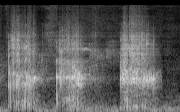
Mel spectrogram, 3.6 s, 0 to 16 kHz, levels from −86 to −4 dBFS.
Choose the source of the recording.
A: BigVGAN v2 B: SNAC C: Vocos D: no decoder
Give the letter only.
B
